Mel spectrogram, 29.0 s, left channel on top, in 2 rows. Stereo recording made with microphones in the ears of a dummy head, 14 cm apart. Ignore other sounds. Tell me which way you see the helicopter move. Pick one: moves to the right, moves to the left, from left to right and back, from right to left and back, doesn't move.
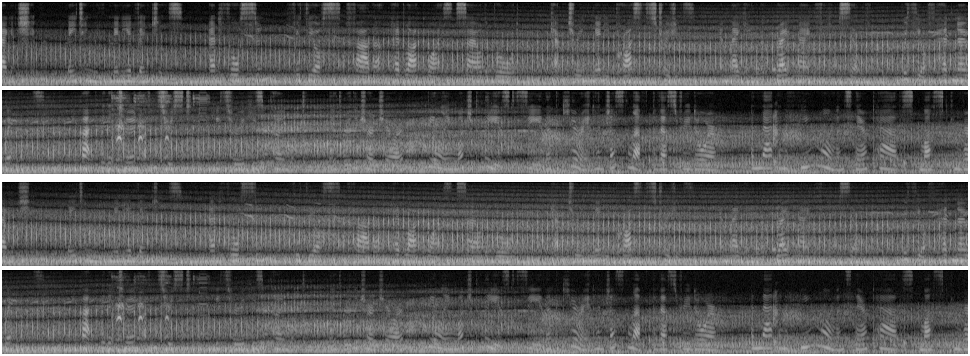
moves to the left.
